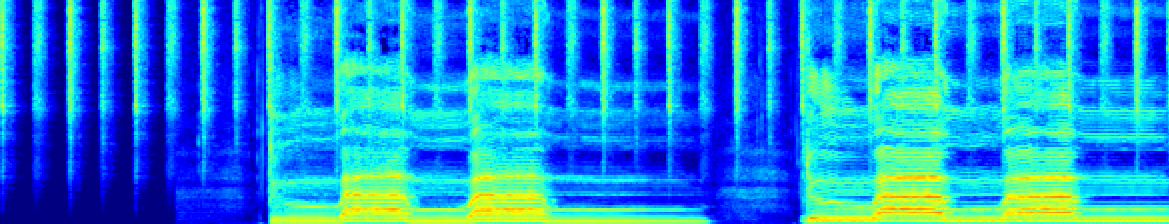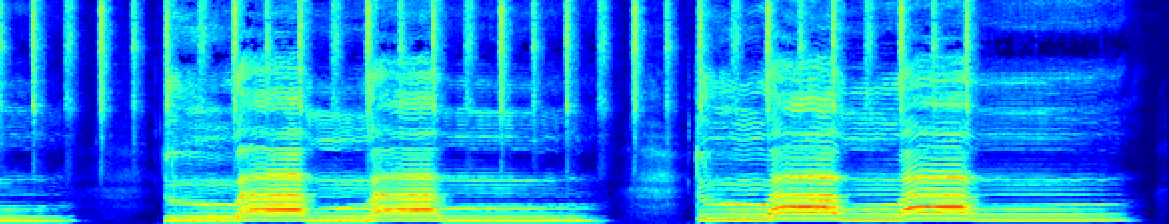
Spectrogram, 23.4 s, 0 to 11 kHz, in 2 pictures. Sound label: Duauau Maj7 Mezzo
